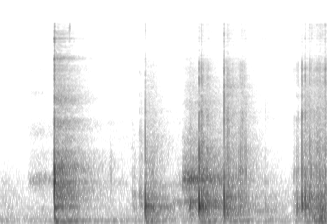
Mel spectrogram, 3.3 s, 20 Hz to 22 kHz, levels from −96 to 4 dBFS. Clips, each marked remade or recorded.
remade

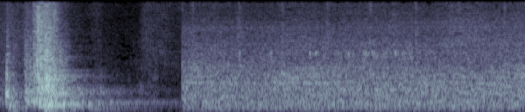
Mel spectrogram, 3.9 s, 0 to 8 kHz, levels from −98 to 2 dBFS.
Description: remade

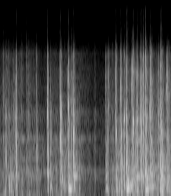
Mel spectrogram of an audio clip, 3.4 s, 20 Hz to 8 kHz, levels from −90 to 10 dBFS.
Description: remade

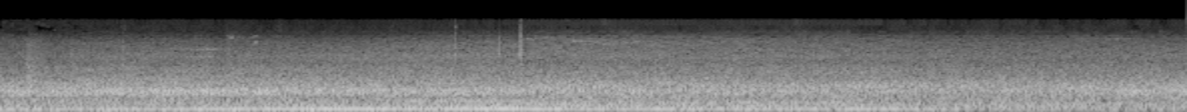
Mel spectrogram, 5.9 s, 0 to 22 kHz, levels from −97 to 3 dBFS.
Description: recorded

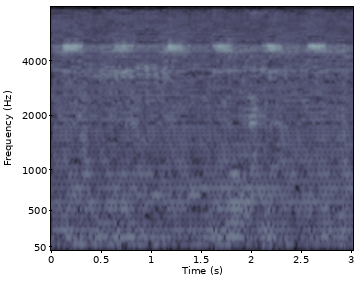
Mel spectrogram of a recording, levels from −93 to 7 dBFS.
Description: remade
